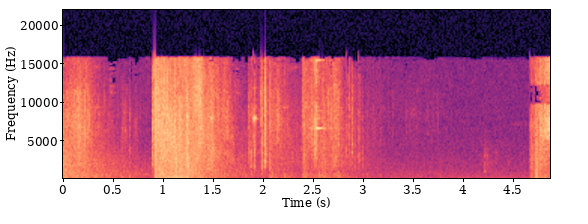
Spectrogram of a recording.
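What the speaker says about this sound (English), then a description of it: "This AK is so powerful." Rifle fire from an AK in the video game Counter-Strike: Global Offensive, a loud close burst of shots followed by a few scattered further shots and a last sharp shot at the end.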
